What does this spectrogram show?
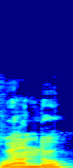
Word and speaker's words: Wando: Caroline carolina south carolina way on door okay pronounced window now this is a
